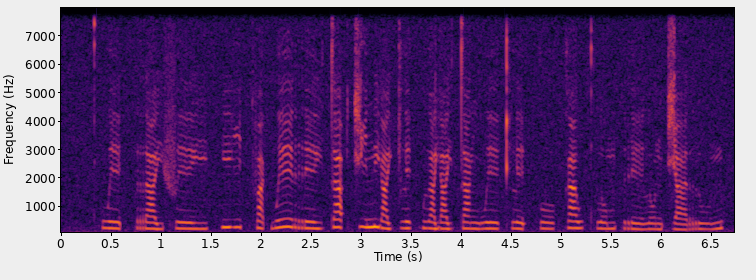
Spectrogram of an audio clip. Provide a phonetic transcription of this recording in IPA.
kʰ w eː˨˩ t̚ p r a˨˩ j f eː˧ j | j iː˦˥ t̚ f a˨˩ k̚ w eː˥˩ r eː˨˩ j t a˦˥ ʔ t͡ɕ i˦˥ n j a˨˩ j k l e˦˥ k̚ w ɯ˨˩ a̯ j a˨˩ j t a˧ ŋ w eː˧ kʰ l e˨˩ ʔ k oː˨˩ k a˥˩ w kʰ l o˦˥ m p r eː˩˦ l o˨˩ n t͡ɕ aː˨˩ r u˩˦ n

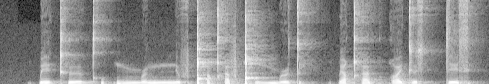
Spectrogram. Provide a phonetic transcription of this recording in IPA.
k͡p e kʰ ø kʰ u kʷ mː ə˞ nː ʏ f ǃʰ ʏ qʰ e f ǃʰ ʊ mː ə˞ t | k͡p e qʰ e kʷ qʷ e j t ø s tː e s

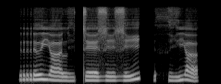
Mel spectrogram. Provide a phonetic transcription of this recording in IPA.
r ɨ j ɐː l i̤ t e z i z i | θ i̤ j ɐ

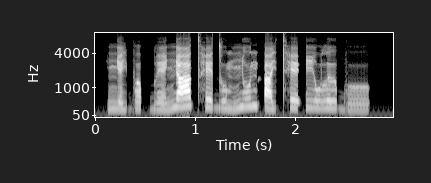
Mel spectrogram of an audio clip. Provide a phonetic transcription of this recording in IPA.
ɲ e˩ j b ɤː˧˩ p̚ b eː˩ ɲ aː˧˥ t̪ʰ e˧ d uː˧˩ m ɲ uː˧˥ n ʔ a˧˩ j t̪ʰ e˧ ʔ iː˧ w l ɯː˧ b uː˩

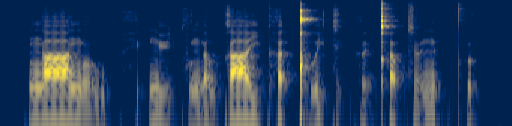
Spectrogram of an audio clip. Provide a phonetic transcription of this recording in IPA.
ŋ aː˧ ŋ o˨˩ w | h ɪ˨˥ k̚ ŋ yː˧ t̚ f ʊ˨˩ ŋ ɐ˨˧ w k aː˥ j pʰ ɐ˥ t̚ kʷʰ e˨˩ j k ɪ˨˥ k̚ h ɵ˨˥ t̚ pʰ ɐ˧ p̚ s ɵ˨˥ n | pʰ ʊ˨ k̚

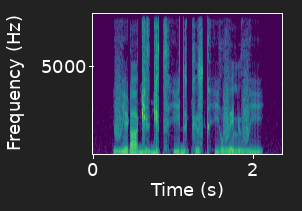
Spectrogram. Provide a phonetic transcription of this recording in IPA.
v i ɽ a ɡ i z ɡʲ ɨ t͡sʰ i d ʉ kʲ o z kʰ i ʊ̯ v e lʲ u v i

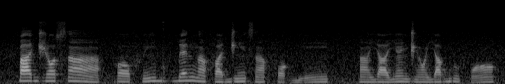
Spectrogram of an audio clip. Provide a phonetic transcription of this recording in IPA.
k͡p a˦ d͡ʒ ɔ˦ s ã˦˨ | k ɔ˨ f ĩ˨˦ ɡ u˧ ɡ͡b ɛ˦ n ã˦˨ f a˧ d͡ʒ ĩ˦ s ã˧ f ɔ˨ ɡ͡b ĩ˨˦ | ã˨ j a˨ j ɛ̃˧ d͡ʒ ɔ̃˨ j a˨˦ b u˦˨ f ɔ̃˨˦

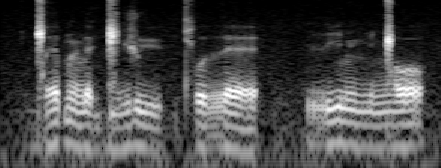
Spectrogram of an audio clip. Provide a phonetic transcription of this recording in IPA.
ɡ͡ǁ ɛ ɓ ə̃ l ɛ ɡ ɡ͡ǁ ĩ ʒ y | cʰ o r ɛ | r i l ĩ ŋ e ŋ͡ǁ ɔ

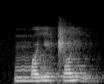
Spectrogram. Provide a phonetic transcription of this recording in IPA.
mː ʌ˦˥ lʲ e˦˥ d͡ʒ ʌ˦˥ j i˨˦

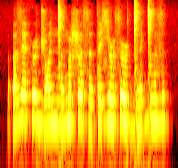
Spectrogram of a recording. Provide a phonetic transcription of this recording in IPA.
ʔ ɐ˨˦ z ɛ˥˧ h ə˞˥˧ d͡ʒ ɔ˨˦ e̯ ŋ͡ǀ ə˧˩˧ ŋ ɐ˥˧ ʂ ə˥˧ s ə˧˩˧ t ɛ˨˦ ʑ ə˞˥˧ s ə˞˥˧ ɡ͡ǀ ɛ˨˦ ɡ͡ǀ ə˥˧ z

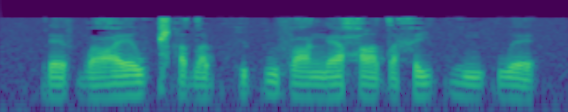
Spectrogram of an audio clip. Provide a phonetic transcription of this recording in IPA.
ɾ ɛː f b ɔ ʕ ɛː w ǁʰ i dˤ ɛː kʷ h i kʷ iː f ʕ ʌ ŋ æ ħ æ tˤ ʊ x iː kʷ ɦ i ŋ i kʷ w ɛ

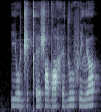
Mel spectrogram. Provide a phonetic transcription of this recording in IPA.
j u d͡ʒ ə kʼ ɪ ʃ ə dˤ ʊ h ɪ d u f i lʲ ʌ

